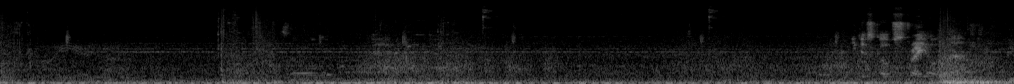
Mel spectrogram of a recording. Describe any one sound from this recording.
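Footsteps crunch over rubble and debris.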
